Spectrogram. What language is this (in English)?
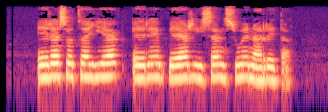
Basque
